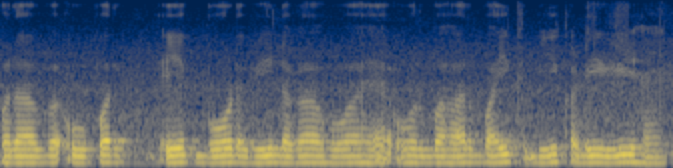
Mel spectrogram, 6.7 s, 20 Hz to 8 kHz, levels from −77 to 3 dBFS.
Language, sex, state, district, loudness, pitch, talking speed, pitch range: Hindi, male, Uttar Pradesh, Shamli, -13 LUFS, 120 Hz, 135 wpm, 120-125 Hz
